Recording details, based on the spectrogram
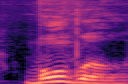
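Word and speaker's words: mobile: 요거 한번 설명해 드릴게요 요거 이제 우리말로 하면 모바일이 그래서 아까도 말씀드렸지만 영국 바음 하고 비슷해요 영국 발음도 이렇게 해요 근데 이게 이제 미국 가면 약간 발음이 모블 이렇게 되는데요음 원래 이런 뜻이죠 이동의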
